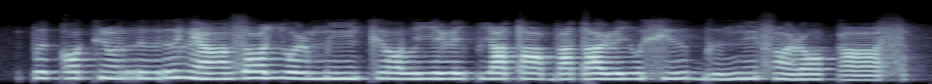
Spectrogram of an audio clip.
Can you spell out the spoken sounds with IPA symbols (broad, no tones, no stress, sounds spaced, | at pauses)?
p ɘ ɡ ɔ kʲ õ r ɨ ɾ ɨ lʲ ɑ̃ zˤ o ʎ o ɭ m ĩ kʲ ɔ l i ɭ i p i tˤ ɑ b ɨ dˤ ɨ ɭ i u̯ xʲ ɨ b ɨ ŋ ĩ s ɔ̃ ɭ ɔ ɡ ɑ s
